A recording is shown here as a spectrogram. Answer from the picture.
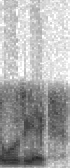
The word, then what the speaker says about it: Awuzie: So he has the capability, but here's what's going to make Hooker and Elijah Moore better: Snead and Awuzie. Did I pronounce the name right? – Yeah. – Okay, Awuzie. With Snead and Awuzie, those guys are going to make up.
